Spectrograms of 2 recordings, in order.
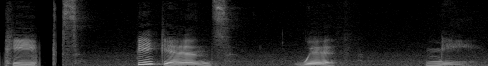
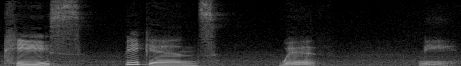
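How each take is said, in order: Both takes have the same delivery.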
